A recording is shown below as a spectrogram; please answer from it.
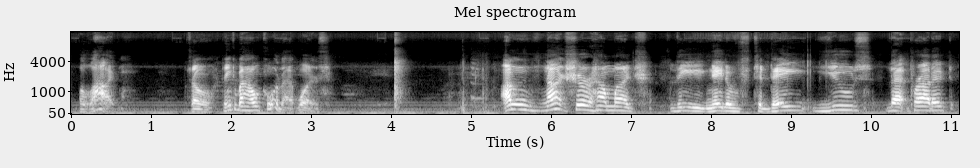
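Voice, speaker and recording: A man's voice: fairly high pitch, a bit bright, rough recording. A man hosting a casual vlog, talking with a dip of chewing tobacco tucked in his lip. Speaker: video host.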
